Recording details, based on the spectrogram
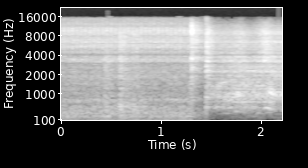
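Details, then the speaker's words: Test run of the LPG-fuelled rear-mounted Medusa engine with the distributor pickup terminals swapped from the original build wiring, feeding a GM 4-pin ignition module: loud, ragged running with uneven hits and a sudden cut near the end. It doesn't seem to like the swapped pickup wiring. "what this test is with the pickup terminals swapped round from the way I had them when I first built the distributor if it runs at all"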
